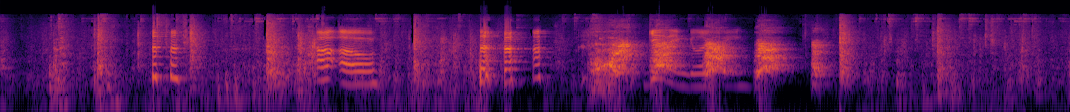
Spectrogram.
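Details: Female Basset Hound talking while chasing another dog: wavering, harmonic yowl-like moans rising and falling near three and seven seconds, mixed with short barks, scuffling and a person speaking nearby.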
